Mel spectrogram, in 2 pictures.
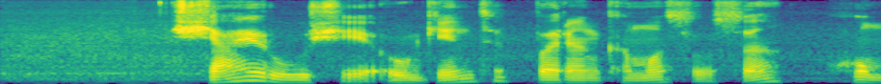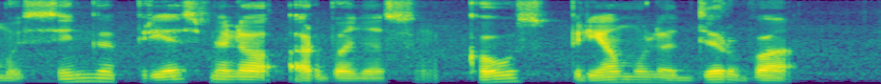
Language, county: Lithuanian, Vilnius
